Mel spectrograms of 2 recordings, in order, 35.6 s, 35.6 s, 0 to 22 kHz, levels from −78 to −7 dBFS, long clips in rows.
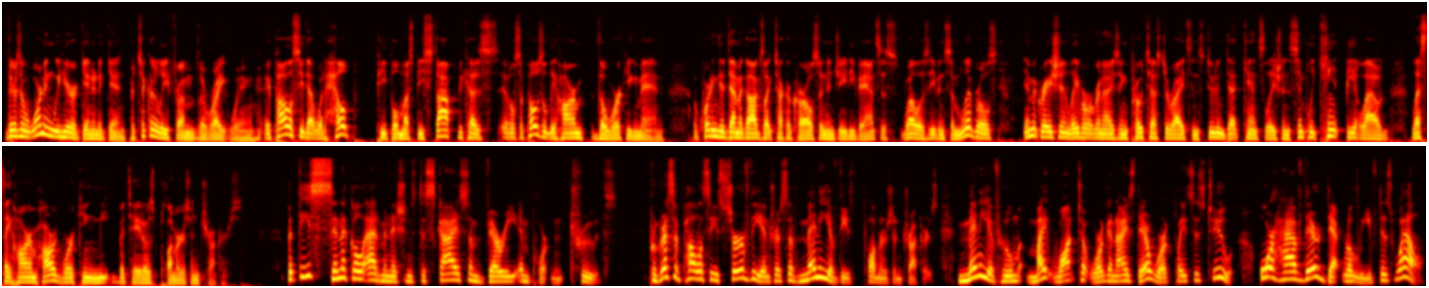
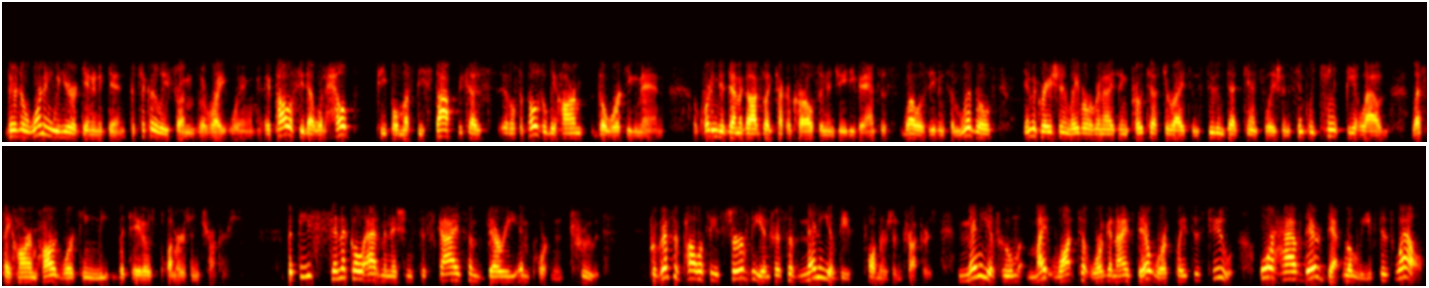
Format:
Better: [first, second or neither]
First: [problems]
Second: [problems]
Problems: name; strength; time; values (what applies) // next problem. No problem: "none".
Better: first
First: none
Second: phone-call audio; poor line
